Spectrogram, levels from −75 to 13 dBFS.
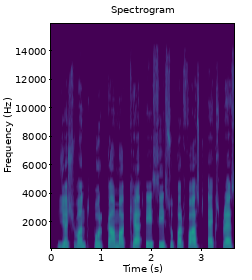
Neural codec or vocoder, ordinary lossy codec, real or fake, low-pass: vocoder, 44.1 kHz, 128 mel bands every 256 samples, BigVGAN v2; MP3, 96 kbps; fake; 14.4 kHz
